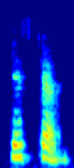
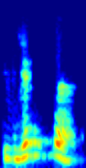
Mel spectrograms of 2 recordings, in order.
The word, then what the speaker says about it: gesture: Gesture. Gesture. Gesture. Very good. Gesture. Very good. Okay. So ഇവിടെ G ആണ് എന്നുണ്ടെങ്കിലും G ക്ക് പൊതുവെ phonetic sound G ആണ്. It is not gesture, it is gesture.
